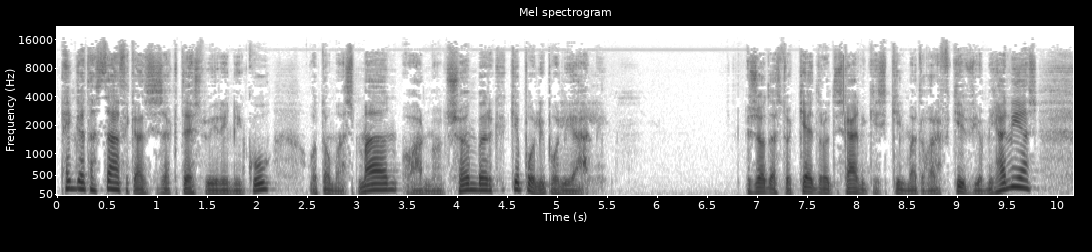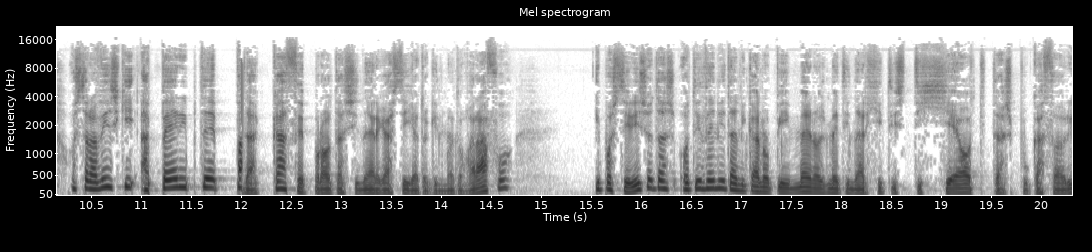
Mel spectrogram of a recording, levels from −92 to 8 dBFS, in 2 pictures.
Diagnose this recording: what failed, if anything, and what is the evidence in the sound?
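Codec stage: damaged data in a compressed stream, heard as brief disruptions at 7.83–7.87 s and 11.98–12.03 s, where corrupted frames break decoder sync until it finds the next frame.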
